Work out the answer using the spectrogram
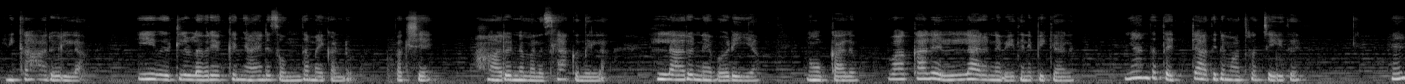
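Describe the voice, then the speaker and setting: A woman's voice: on the high side, moderate pace, dark tone, soft background music, lightly acted. A woman voicing a heartbroken young woman who pleads in tearful, questioning speech in a romantic audio story. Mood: tearful pleading.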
